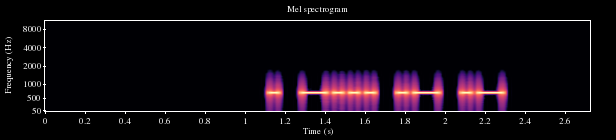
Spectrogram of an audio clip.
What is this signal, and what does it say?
Morse code, heard as a keyed tone, about 30 wpm, 700 Hz. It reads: EBAA
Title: All Cut Numbers - 4-Digit 30wpm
